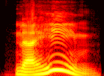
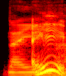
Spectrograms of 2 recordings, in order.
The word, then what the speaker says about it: Nyheim: Nyheim. Yeah. Nyheim Hines. No H. Mom, the H is silent.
